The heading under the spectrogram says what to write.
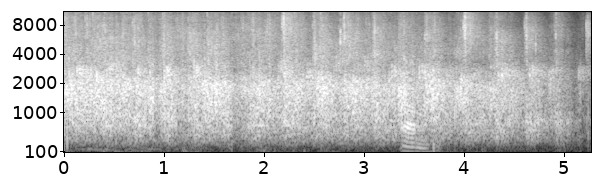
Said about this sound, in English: I know that we don't always clap as Presbyterians, but we should express our appreciation for it.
